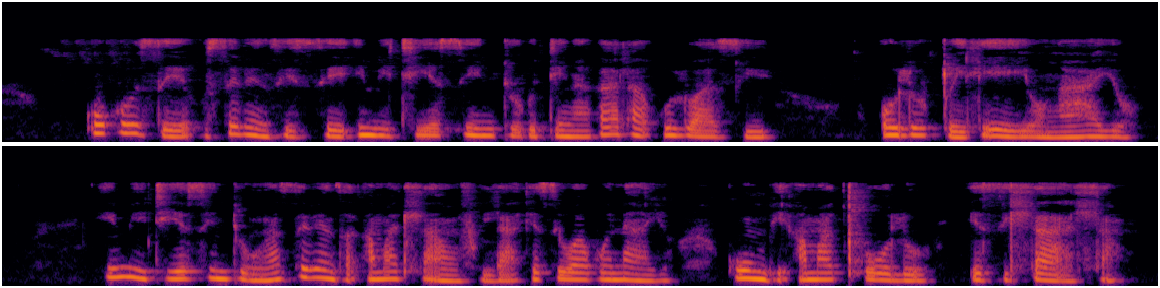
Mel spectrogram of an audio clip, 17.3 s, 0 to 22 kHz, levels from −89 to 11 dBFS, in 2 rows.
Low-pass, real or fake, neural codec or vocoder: 7.2 kHz; real; none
